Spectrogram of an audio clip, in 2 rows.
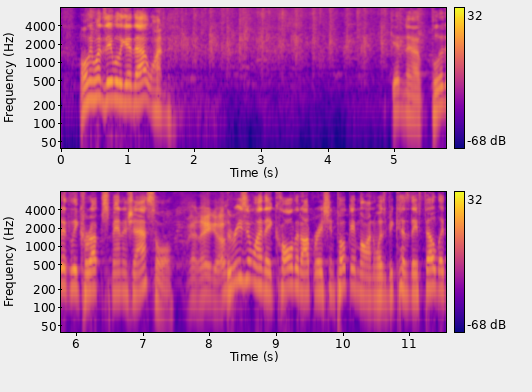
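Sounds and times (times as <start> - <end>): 
speech: 0.3 - 1.8, 5.0 - 11.5
audience applause: 1.2 - 5.9.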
